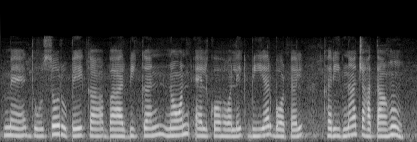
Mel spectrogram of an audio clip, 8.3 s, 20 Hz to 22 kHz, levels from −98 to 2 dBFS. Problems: none marked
